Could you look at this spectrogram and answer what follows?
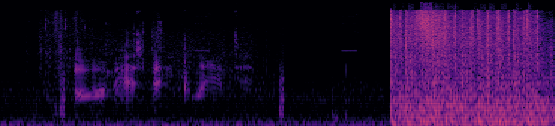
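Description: Rapid automatic gunfire in a Counter-Strike match, a loud sustained burst that cuts in after a stretch of quieter game sounds and clicks, close and dense.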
